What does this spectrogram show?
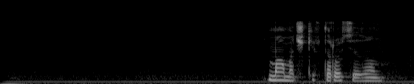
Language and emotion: Russian, neutral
